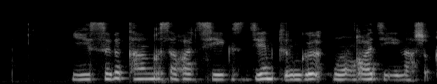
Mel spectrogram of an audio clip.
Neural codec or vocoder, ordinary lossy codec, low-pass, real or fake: codec, 16 kHz, 2 kbps, FunCodec, trained on LibriTTS, 25 frames a second; none; 7.2 kHz; fake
